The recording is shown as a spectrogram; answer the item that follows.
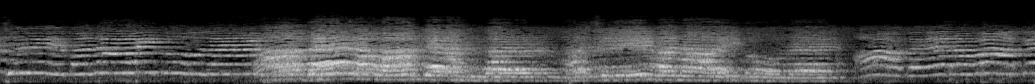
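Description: A group of boys chanting a morning prayer in unison. A single voice leads at first, the whole group joins in about two and a half seconds in, and a lone voice takes over again near the end.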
